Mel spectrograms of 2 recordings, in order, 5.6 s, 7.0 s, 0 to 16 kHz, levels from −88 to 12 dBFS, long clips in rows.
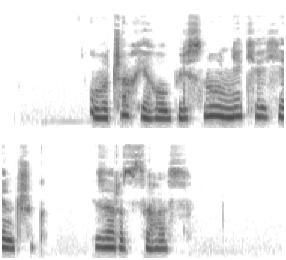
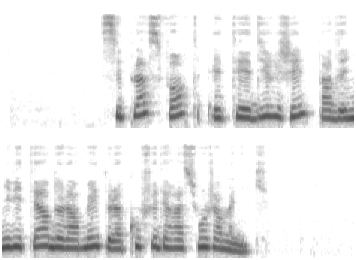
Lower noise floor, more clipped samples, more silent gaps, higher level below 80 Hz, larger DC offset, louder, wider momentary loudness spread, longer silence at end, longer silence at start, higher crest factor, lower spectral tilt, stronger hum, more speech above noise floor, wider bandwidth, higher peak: second, -75 dBFS vs -79 dBFS; neither; neither; about the same, -76 dBFS vs -74 dBFS; neither; first, -27 LUFS vs -30 LUFS; first, 13 LU vs 8 LU; about the same, 0.95 s vs 1.05 s; about the same, 0.9 s vs 1 s; about the same, 18 dB vs 14 dB; second, -4 dB/octave vs -6 dB/octave; neither; about the same, 49 dB vs 51 dB; about the same, 11.5 kHz vs 11.5 kHz; first, -12 dBFS vs -16 dBFS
